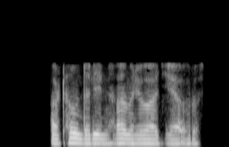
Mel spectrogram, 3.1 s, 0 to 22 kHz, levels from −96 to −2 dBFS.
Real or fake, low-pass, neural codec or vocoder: real; 3.6 kHz; none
